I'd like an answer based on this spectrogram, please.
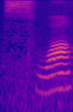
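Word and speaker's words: SAWFT: Christian, Big Cass, one half of the tag team of Swaff. I think it's Soft. It's Soft. It's not S-O-F-T. It's S-A-W-F-T. I thought it was S-W-A-F-T, Swaft, because they used to say it like Swaff.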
